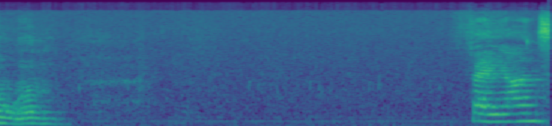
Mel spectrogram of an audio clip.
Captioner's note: pause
